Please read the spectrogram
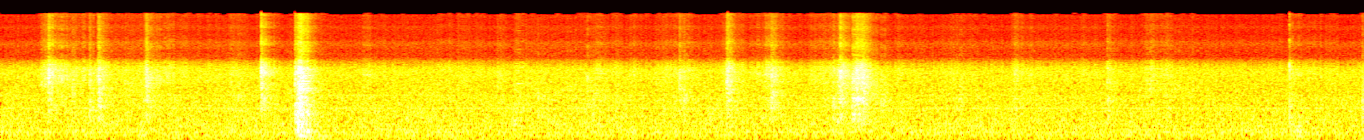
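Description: A few short clicks and rustles from hands tying and tugging fishing line on a seed-bead bracelet worn on the wrist, over a steady low hiss.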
